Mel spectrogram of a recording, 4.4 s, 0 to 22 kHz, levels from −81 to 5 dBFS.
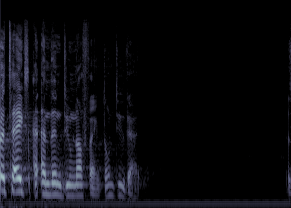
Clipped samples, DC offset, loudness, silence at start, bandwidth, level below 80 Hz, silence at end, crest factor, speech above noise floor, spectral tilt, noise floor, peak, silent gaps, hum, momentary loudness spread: under 0.1%; under 0.1%; -30 LUFS; 0 s; 16 kHz; -70 dBFS; 0 s; 24 dB; 38 dB; -2.5 dB/octave; -70 dBFS; -10 dBFS; none; none; 20 LU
